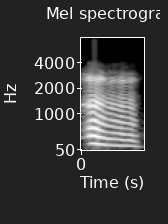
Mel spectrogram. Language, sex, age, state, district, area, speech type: Bengali, male, 30-45, West Bengal, Kolkata, urban, conversation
